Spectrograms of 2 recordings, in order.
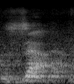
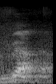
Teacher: bukan z a za tapi ada d-nya di depannya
